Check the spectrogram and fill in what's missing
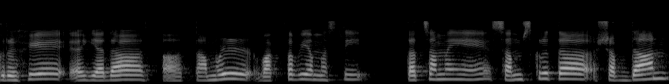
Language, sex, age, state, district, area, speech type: Sanskrit, female, 45-60, Tamil Nadu, Thanjavur, urban, spontaneous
